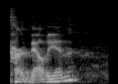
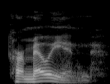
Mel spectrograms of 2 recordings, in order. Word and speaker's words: Carnelian: I can't say it right. Carnelian. Is it what is it? Carnelian. Carmelian. Carnelian. C A R N E L I A N.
